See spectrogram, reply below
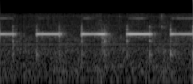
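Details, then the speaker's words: AED in a first-responder training demo with adult/neonate pads: regular high-pitched beeps, about two per second, in a small room after the voice prompt "shock delivered", cueing the start of CPR. "Mira vamos a conectarlo y vamos a escuchar Cómo suena analizando el ritmo cardíaco no toque al paciente se aconseja hacer el choque recargandose no se acerque al paciente administre el choque ahora presione el botón naranja ahora choque administrado"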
